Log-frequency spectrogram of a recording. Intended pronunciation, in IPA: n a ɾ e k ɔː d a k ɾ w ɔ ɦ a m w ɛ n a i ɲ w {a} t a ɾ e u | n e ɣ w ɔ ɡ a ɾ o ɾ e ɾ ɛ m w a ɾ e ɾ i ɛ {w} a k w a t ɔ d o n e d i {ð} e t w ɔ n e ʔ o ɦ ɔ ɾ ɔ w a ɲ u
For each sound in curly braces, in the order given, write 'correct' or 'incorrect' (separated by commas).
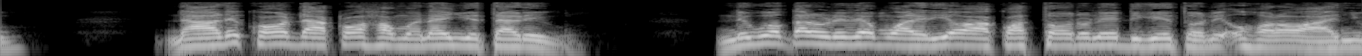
incorrect, correct, incorrect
